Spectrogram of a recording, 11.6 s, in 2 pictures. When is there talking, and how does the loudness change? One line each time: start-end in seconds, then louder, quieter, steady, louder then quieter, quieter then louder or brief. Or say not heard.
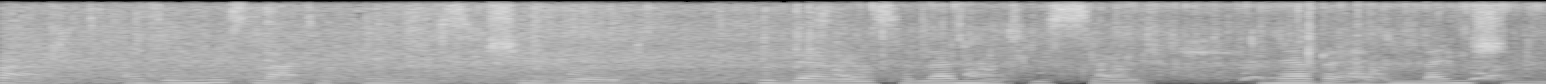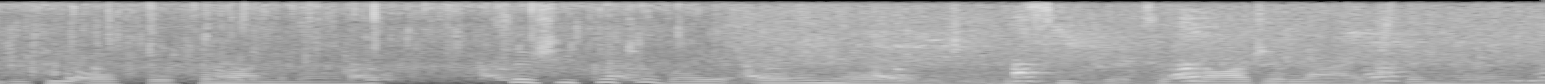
0.0-11.5 steady.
